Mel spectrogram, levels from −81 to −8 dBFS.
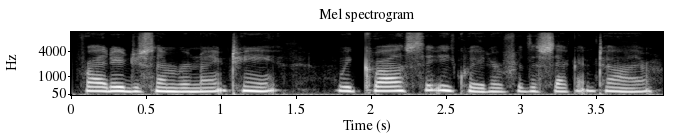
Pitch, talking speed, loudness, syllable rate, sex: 215 Hz, 165 wpm, -16 LUFS, 5.5 syllables/s, female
